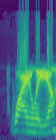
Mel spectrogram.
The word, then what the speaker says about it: Wylie: All right, so that's how I pronounce the name. Wylie, E.W.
